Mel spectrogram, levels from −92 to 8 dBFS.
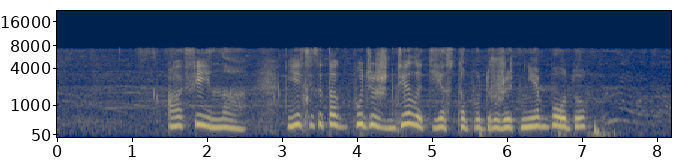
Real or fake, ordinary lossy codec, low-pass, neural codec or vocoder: real; none; 7.2 kHz; none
